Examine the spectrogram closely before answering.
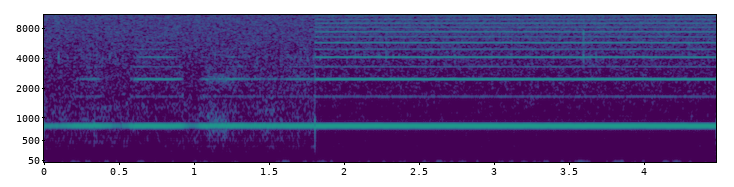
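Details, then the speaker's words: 40-year-old ZX Spectrum game cassette being loaded: steady pure leader tone near 800 Hz over hiss, then no data warble follows; tape judged bad, program fails to load. "That's not a good tape. So that one's also bust."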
